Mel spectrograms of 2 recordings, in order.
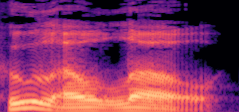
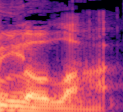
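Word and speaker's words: Hulohot: It's pronounced Hulolo. – Yeah, I mean, I would just say Hulolot.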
